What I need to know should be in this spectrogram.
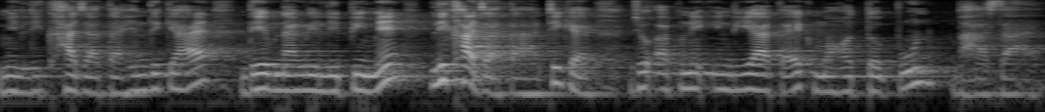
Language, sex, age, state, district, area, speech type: Hindi, male, 18-30, Bihar, Samastipur, rural, spontaneous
